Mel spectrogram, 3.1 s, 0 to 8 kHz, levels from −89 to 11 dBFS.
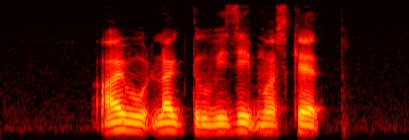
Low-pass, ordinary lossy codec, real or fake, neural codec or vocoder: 7.2 kHz; none; fake; vocoder, 22.05 kHz, 80 mel bands, WaveNeXt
